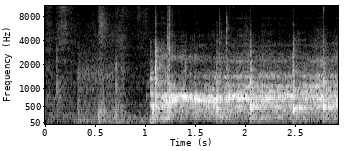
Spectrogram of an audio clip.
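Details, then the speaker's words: Homemade treadle lathe spinning after a crank mechanism repair: sharp wooden knocks repeat irregularly over a steady hum. The clunk comes from play between the steel axle and the flywheel flange; the owner is unsure of the fix. "actually hear that clunking noise is is the play between the axle and the flywheel"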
